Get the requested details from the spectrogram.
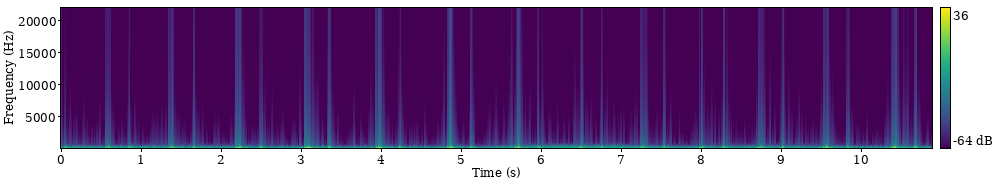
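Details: Heartbeat heard through a stethoscope on the chest for an ASMR recording: steady low thumping at about 70 beats a minute with a faint background hum; stomach gurgles occur during the recording; normal heart sounds.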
